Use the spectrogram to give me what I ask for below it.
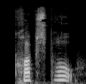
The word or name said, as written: kropssprog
